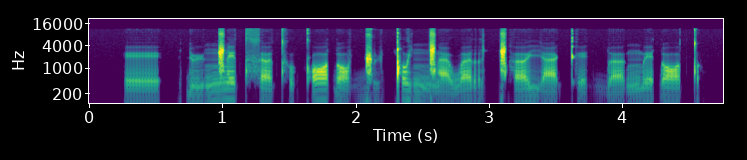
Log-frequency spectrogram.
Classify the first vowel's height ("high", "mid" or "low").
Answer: mid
